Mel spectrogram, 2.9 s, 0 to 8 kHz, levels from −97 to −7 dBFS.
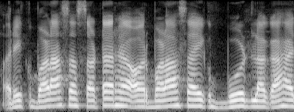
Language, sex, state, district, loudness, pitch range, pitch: Hindi, male, Jharkhand, Garhwa, -14 LUFS, 155-175 Hz, 165 Hz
